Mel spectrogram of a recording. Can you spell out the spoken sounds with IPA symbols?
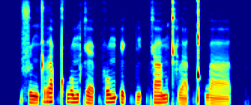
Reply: s ɯ˨˩ ŋ t r a˥˩ p̚ kʰ w o˦˥ m k ɛː˨˩ p̚ h o˦˥ m ʔ e˨˩ k̚ p i˨˩ t̚ k a˦˥ m kʰ l a˨˩ t̚ kʰ w aː˨˩ t̚

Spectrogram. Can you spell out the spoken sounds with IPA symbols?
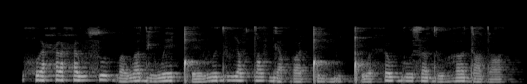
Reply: χʷ i˥ ħ ɯ˥ ħ ɯ˥ v sʷ ɯ˥ b ʌ˩ w ʌ˥ d i˩ w e˥ ǃʼ e˩ v ɯ˥ d v i˥ v dˤ a˥ v ɡ e˩ qʷ e˩ ǃ i˩ b i˩ ǃʼ u˩ ħ u˥ ɡ u˥ s ʌ˥ d u˩ ɦ ʌ˥ d i˩ dˤ ʌ˩

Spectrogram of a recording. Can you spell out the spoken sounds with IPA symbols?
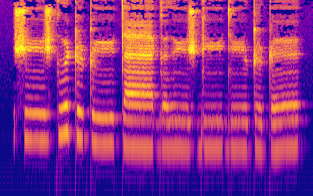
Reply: ʃ yː ʒ k ɯ ʈ y ʈ yː t̪ æː ɡ ø ð yː ʒ ɡ yː d̪ yː ʈ y ʈ ø

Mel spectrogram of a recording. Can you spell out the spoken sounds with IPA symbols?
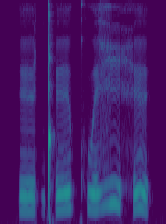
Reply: ɪː˩ ǃʼ ɪː˨˦ kʷʰ e˨˦ ɣ i˥˩ h ɪ˥˩

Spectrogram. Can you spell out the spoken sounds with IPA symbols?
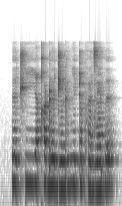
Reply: ø t͡ʃʰ iː qʰ o ɖ ø d͡ʒ ɛ̃ ɖ y v i ʈ ə̃ pʰ œ̃ d͡z ɛ̃ p ø

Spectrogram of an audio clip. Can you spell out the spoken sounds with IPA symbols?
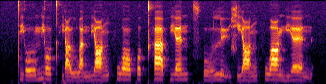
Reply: t̪ j o˧˥ ʊ̯ m j o˧ ʊ̯ t̪ʰ j ɑ˩ ʊ̯ l w ä˩ n̪ j ɑ˧˥ ŋ f w ɔ˥ p ɤ˨ kʰ ä˥˩ p j ɛ˥ n t͡sʰ u˧˥ l y̰˨˩ ɕ j ɑ˧˥ ŋ f w ɑ˥˧ ŋ j ɛ˥˩ n

